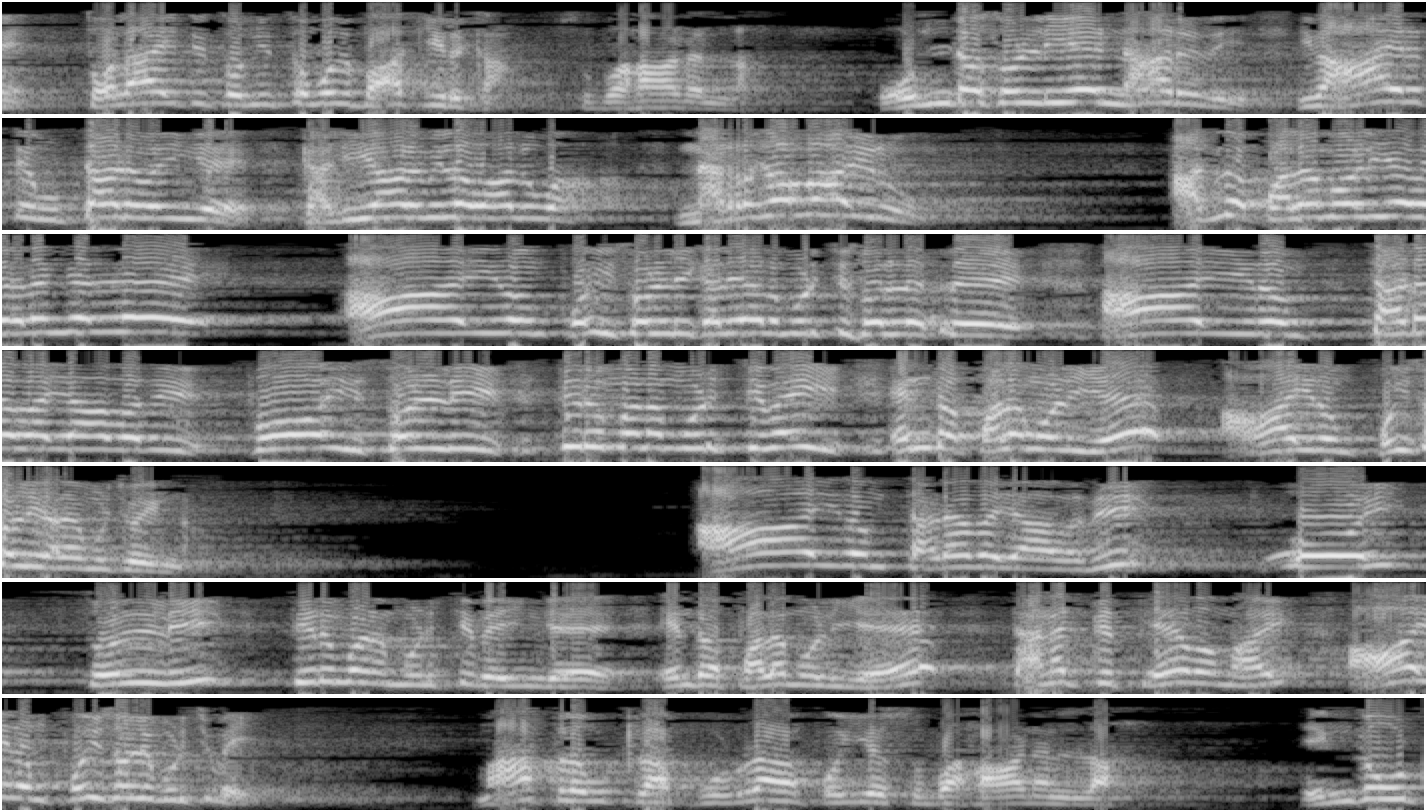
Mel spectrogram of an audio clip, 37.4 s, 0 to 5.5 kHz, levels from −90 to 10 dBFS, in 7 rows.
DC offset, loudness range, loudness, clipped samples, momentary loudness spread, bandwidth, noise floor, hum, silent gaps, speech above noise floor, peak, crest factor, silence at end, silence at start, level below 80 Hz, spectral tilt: 0.2%; 4 LU; -8 LUFS; 5%; 8 LU; 5.4 kHz; -76 dBFS; none; none; 68 dB; 0 dBFS; 8 dB; 0 s; 0 s; -40 dBFS; -5.5 dB/octave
